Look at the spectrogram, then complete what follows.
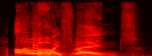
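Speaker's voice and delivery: loud, high-pitched called-out voice. Voicing a shopkeeper greeting old customers as friends: Manny voice. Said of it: "you see Manny emerge and go".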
